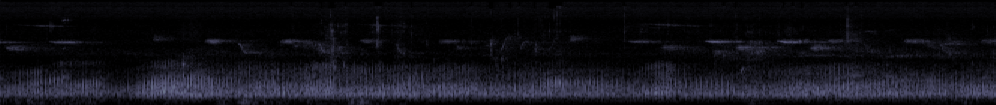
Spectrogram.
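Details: Frogs calling at a pond in Estonia in spring: a dense, continuous croaking chorus with pulsing swells, while thin whistled birdsong threads above.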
